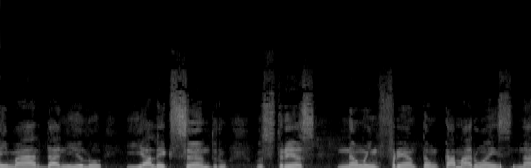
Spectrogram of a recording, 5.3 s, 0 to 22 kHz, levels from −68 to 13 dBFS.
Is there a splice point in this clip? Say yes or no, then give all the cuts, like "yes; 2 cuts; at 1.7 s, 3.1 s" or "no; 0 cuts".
no; 0 cuts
